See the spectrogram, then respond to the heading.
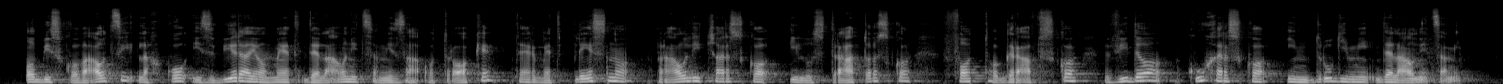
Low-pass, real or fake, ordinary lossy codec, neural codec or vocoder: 14.4 kHz; fake; none; codec, 44.1 kHz, 7.8 kbps, Pupu-Codec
